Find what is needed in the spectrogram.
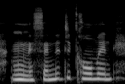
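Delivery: rattled off very fast. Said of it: "You said it so fast".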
